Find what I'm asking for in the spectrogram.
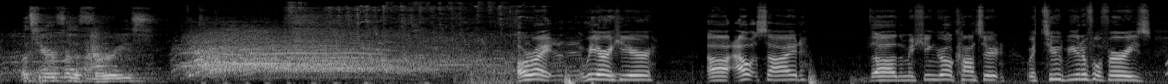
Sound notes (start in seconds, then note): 4.0 slightly louder cheering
